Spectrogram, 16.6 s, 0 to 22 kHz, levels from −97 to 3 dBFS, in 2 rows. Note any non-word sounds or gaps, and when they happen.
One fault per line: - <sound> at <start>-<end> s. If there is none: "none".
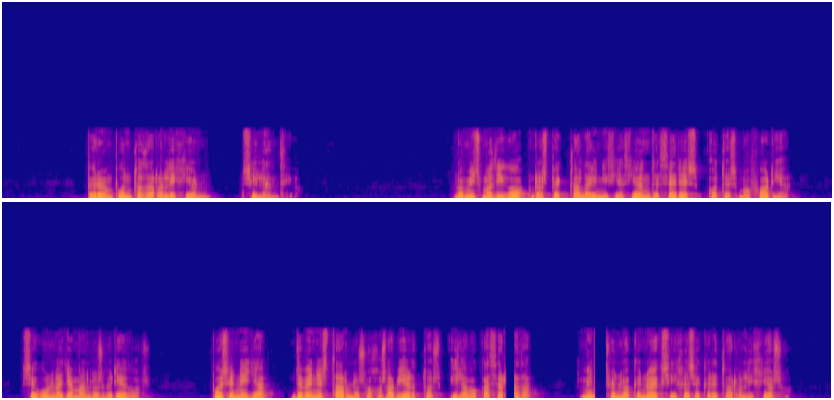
- dropout at 13.3-13.4 s
- dropout at 14.2-14.4 s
